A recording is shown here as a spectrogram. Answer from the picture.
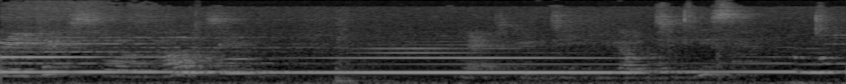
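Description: Clarinet playing long, steady held notes, moving to a new note about a second in and again just after three seconds.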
